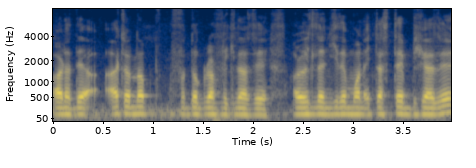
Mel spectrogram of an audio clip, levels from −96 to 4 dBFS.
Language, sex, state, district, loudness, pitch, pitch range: Nagamese, male, Nagaland, Kohima, -17 LUFS, 130 Hz, 125-130 Hz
